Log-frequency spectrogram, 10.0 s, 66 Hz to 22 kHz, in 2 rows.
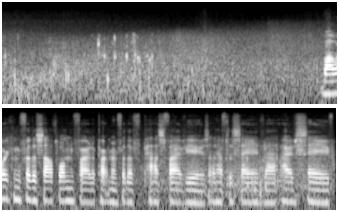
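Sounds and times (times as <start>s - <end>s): faint water ticks: 0.0s - 4.8s, 5.8s - 10.0s
surf washing: 0.0s - 10.0s.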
